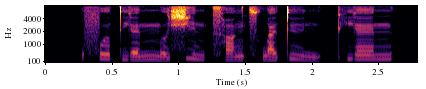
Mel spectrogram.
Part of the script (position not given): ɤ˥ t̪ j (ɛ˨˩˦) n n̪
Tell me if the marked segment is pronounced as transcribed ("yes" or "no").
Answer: no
